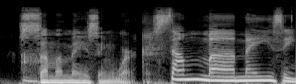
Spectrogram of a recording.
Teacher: 后面 some amazing 要连读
